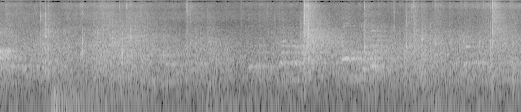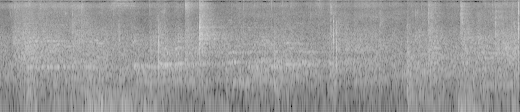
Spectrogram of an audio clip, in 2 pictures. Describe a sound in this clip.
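Spectators in the stands talk and call out.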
